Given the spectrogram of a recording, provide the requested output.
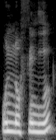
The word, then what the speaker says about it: Unofini: His name is Unofini. Did I pronounce that?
